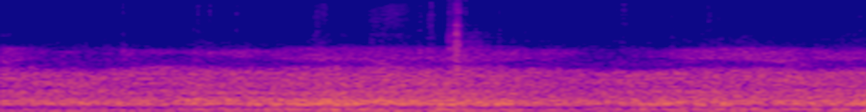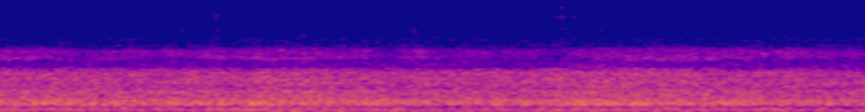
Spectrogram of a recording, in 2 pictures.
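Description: Steady road and engine noise of a car driving along, heard from inside the cabin. It is an even rumble with tyre hiss that neither rises nor falls.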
